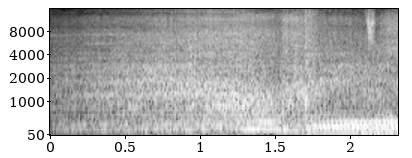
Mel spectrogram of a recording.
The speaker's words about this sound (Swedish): få ett träningsåk på SM-sprintsträckan där man fick köra igenom sträckan en gång med tävlingsbil i full fart.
